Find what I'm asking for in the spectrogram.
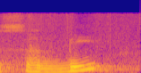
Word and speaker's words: съдби: Значи в Библията, като срещнете думата съдби, удряйте едно ударение на съдби.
